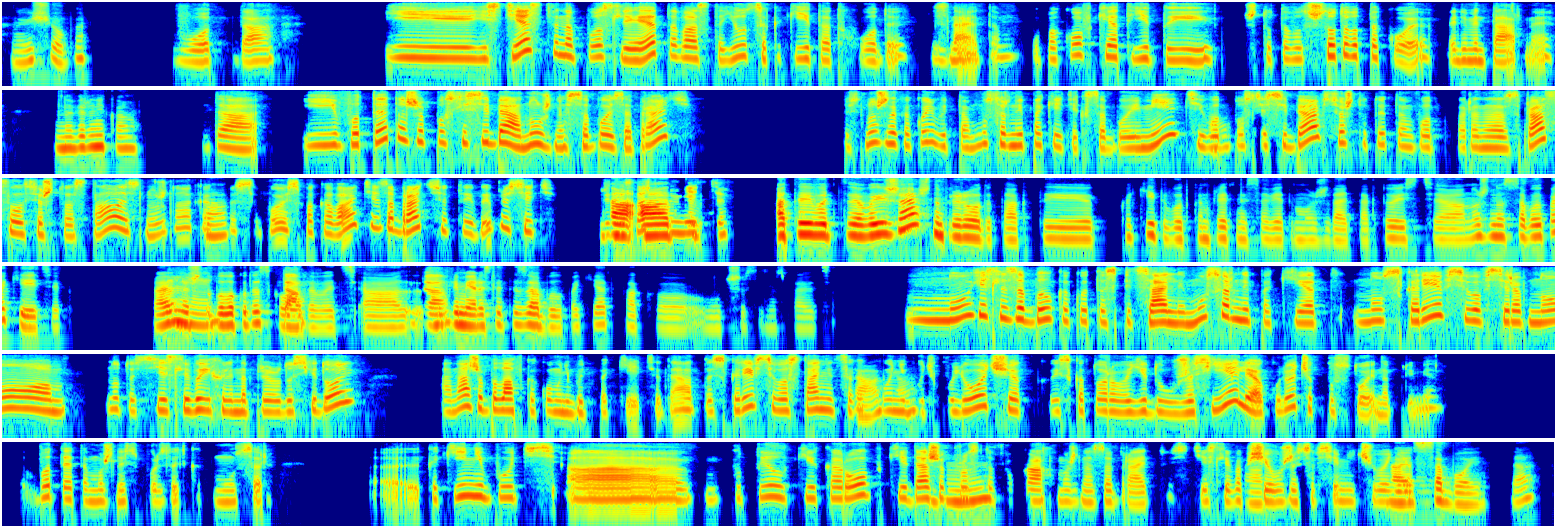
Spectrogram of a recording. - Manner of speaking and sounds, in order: tapping; other background noise
- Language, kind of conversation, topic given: Russian, podcast, Какие простые привычки помогают не вредить природе?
